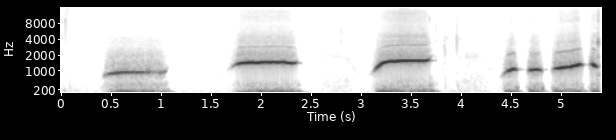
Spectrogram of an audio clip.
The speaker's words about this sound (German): Hast du gerade versucht zu pfeifen?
